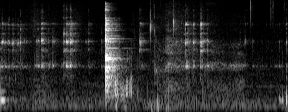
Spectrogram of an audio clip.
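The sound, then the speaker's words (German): Glasses clink together once in a sharp, bright toast, leaving a short ringing tone, with quieter clatter and faint tapping of glassware around it. No one speaks. “Red Devils, Prost. Prost.”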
